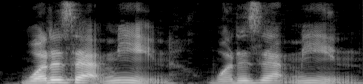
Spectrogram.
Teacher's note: the th in that becomes like a s or a z sound what does that mean so it connects to that z sound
